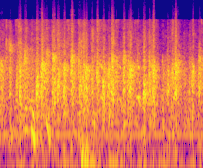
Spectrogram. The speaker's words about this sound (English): you're worth a round of applause.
